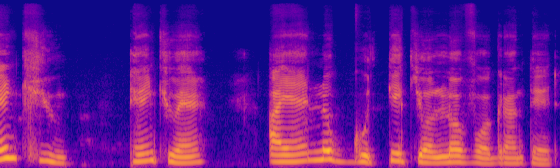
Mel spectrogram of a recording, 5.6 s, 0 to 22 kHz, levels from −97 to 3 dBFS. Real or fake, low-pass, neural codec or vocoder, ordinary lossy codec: fake; 19.8 kHz; codec, 44.1 kHz, 7.8 kbps, Pupu-Codec; none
